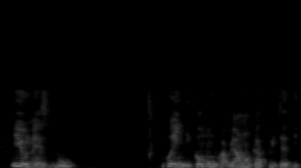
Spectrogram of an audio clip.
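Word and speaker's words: Jo Nesbø: molto amato che forse conoscerete come jo nesbo ma mi sono informata e la pronunciano roretese giusta è une e sbu quindi comunque abbiamo capito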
